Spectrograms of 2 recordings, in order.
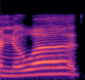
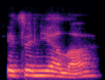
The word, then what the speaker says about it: Aniela: the chat, and it's, pardon me if I pronounce this wrong. The character Nula plays a central role in the novel. Does she remind you of anyone you know, or is she completely fictional? It's Aniela.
